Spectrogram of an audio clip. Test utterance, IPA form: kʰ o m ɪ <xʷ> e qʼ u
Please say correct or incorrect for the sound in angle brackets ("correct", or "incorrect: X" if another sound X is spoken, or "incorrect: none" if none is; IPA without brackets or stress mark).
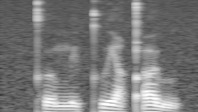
incorrect: kʷʰ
